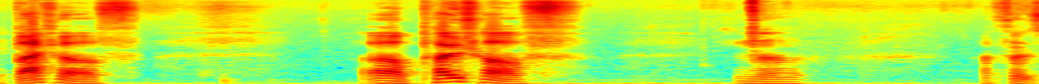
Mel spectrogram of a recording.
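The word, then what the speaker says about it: Puthoff: Parapsychologist Hal Butthoff. No, Butthoff. The research UFO-related development. Butthoff. That's the pronunciation.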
